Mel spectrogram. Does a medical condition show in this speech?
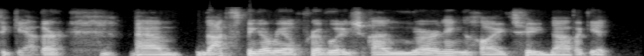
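Yes: cleft lip and palate; much speech therapy in childhood, dreaded reading aloud and public speaking as child.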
